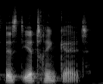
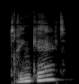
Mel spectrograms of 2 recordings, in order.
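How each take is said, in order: First: Said in the usual way. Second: "Trinkgeld?" drawn out, tasted, rising high in disbelief; the waiter savors "Trinkgeld" in astonished delight; savoring the word. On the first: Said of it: "schmeckte das Wort förmlich ab". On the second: A narrator's reading. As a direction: roll "Trinkgeld" on the tongue like a rare treat. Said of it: "Der Kellner schmeckte das Wort förmlich ab".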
